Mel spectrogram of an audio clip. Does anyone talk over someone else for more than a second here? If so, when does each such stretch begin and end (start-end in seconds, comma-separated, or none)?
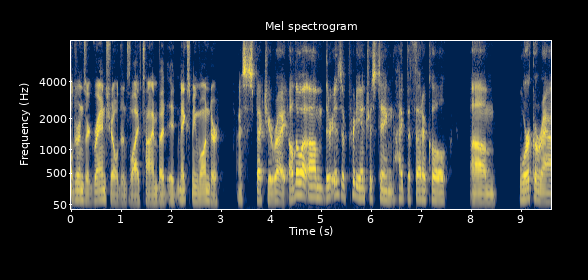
none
